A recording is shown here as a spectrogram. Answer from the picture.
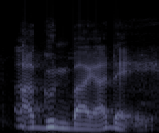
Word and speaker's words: Agunbayade: Agunbayade.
